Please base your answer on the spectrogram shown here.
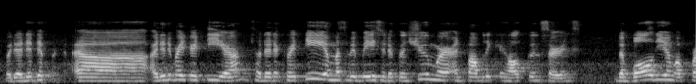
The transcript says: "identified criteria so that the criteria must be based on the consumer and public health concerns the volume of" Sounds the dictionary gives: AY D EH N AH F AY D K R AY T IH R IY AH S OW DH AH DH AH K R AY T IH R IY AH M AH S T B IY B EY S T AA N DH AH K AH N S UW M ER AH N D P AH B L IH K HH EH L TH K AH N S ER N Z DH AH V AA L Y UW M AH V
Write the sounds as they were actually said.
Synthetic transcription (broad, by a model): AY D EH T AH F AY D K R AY T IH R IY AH S OW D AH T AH K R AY T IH R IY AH M AH S T B IY B EY S T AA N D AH K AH N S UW M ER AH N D P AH B L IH K HH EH L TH K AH N S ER N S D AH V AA L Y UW M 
